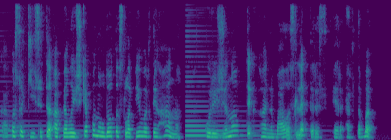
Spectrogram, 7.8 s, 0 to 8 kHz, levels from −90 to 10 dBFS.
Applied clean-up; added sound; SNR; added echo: none; Acoustic guitar; 16 dB; none.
